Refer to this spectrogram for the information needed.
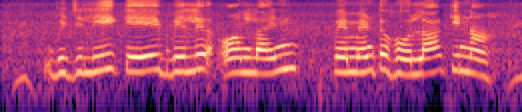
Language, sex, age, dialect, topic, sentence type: Bhojpuri, female, 18-24, Northern, banking, question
